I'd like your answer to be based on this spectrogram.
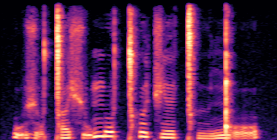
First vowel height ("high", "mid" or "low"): high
